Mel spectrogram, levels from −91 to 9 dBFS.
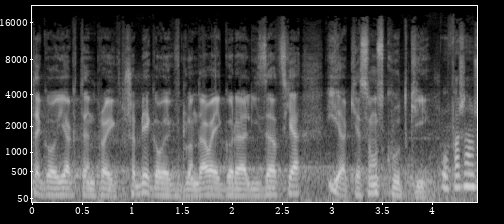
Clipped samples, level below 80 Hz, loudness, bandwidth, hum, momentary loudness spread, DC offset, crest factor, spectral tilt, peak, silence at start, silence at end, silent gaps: under 0.1%; -40 dBFS; -17 LUFS; 18.5 kHz; none; 5 LU; under 0.1%; 14 dB; -4.5 dB/octave; -2 dBFS; 0 s; 0 s; none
